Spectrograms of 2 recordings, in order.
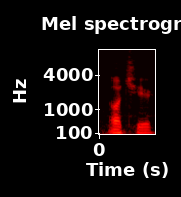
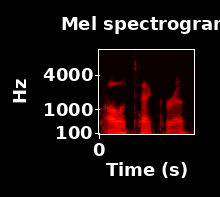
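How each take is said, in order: First: The name sounds like two syllables, oh-cheer. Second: The name sounds like three syllables, all-tek-ra. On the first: This is how someone else was heard saying it. The speaker calls it wrong. "I've just been saying it how I heard someone else say it" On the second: This is how the name is actually pronounced. The speaker calls it right. "It seems like it's actually pronounced Altekra"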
